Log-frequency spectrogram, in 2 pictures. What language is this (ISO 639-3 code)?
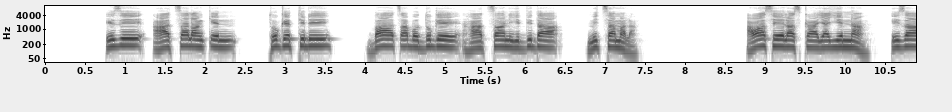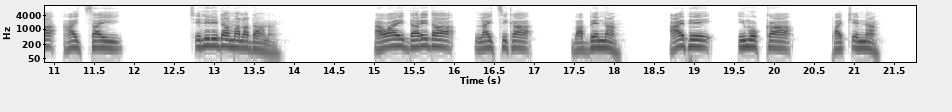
gmv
